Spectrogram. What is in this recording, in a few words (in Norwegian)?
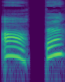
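"ape", Norwegian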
